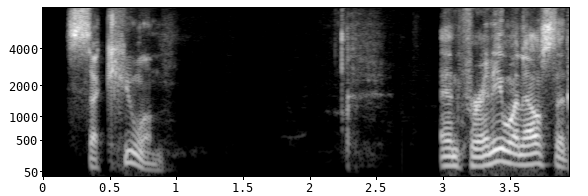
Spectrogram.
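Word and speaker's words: Sequim: she wants me to pronounce this Town SQ uim which is obviously suum and for anyone else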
